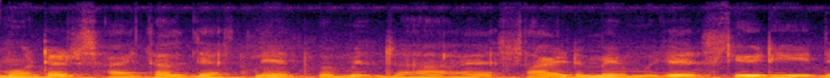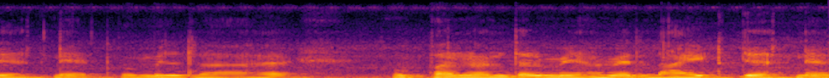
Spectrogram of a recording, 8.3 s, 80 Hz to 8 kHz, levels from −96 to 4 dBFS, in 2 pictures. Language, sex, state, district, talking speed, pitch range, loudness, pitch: Hindi, male, Odisha, Khordha, 150 wpm, 130-135 Hz, -17 LUFS, 135 Hz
